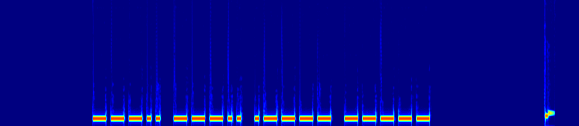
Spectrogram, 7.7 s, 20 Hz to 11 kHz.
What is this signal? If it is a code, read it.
Morse code, heard as a keyed tone, about 20 wpm, 700 Hz. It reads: 8810
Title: Numbers - 4-Digit 20wpm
